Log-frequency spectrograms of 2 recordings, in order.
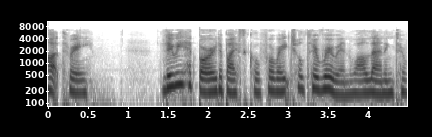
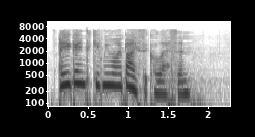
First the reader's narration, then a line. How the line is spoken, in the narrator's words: She breathed relief and asked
